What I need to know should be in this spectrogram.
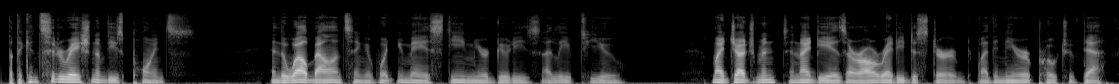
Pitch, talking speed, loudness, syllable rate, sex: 95 Hz, 180 wpm, -22 LUFS, 5.5 syllables/s, male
